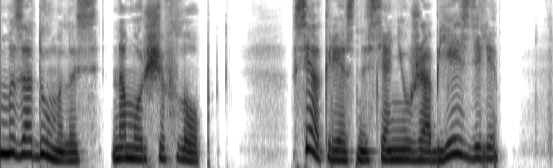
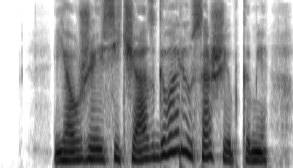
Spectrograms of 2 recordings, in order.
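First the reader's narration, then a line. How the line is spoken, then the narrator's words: Snorted. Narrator (Russian): хмыкнул Оливер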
